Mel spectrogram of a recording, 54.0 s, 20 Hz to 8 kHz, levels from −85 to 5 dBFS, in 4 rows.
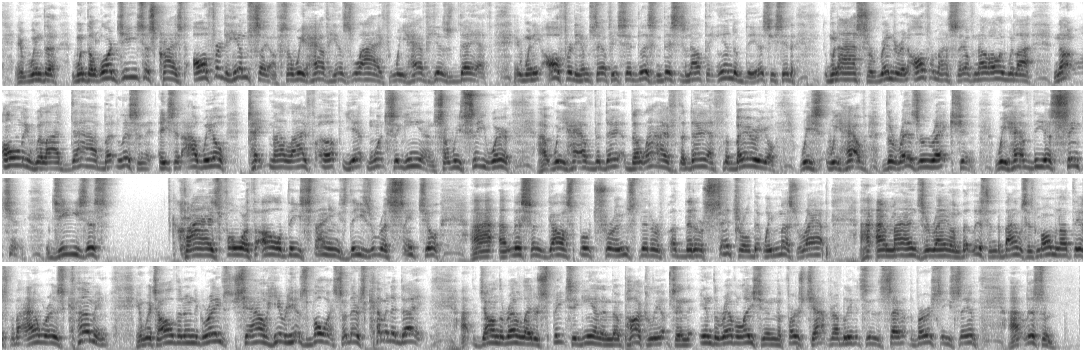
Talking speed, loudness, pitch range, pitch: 190 wpm, -18 LUFS, 170-210 Hz, 190 Hz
